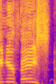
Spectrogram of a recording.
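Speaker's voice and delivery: high, crowing victory jab; playful, high-pitched gloat; gloating triumph. Real, not acted. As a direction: crow it over the loser. Gloats after winning the argument.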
